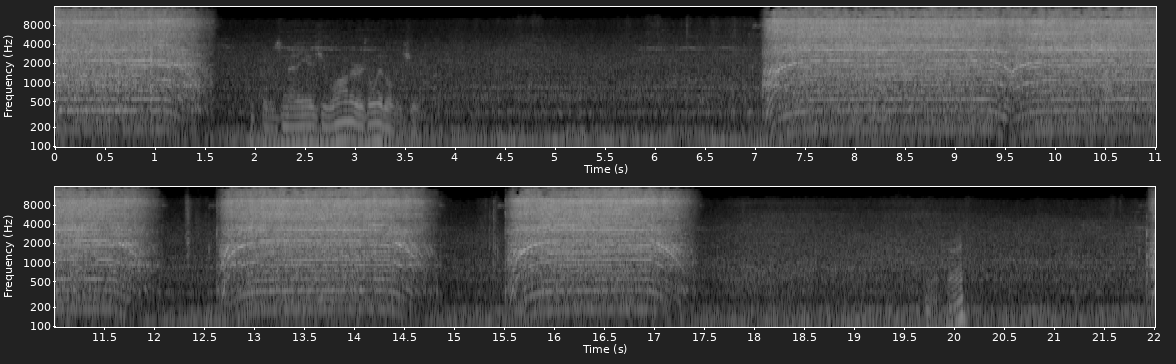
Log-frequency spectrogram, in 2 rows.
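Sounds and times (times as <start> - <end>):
electric chainsaw motor whine: 0.0 - 1.6, 7.1 - 14.9, 15.5 - 17.5.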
